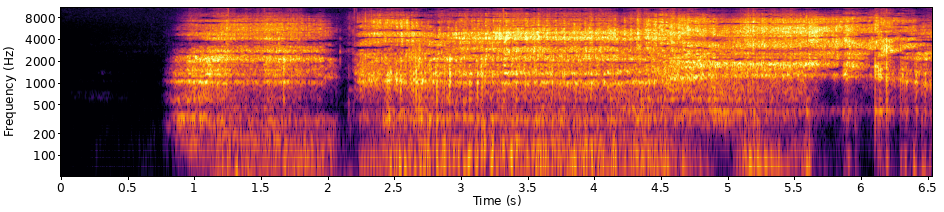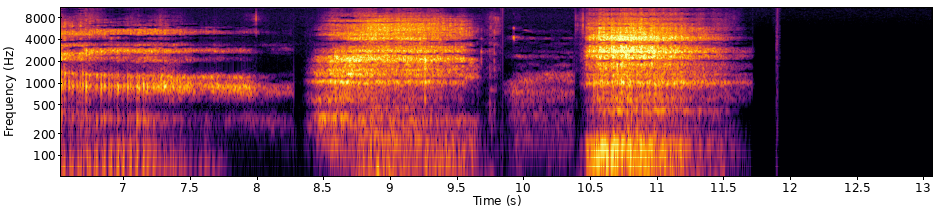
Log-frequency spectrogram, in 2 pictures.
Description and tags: Angry Beast
Recording of myself growling. Applied pitch bend, delay, speed and noise reduction. Recorded with AT2020 mic and Coexant HD Audio, processed using Audacity.
bear, angry, scary, animal, tiger, Angry-beast, beast, lion, monster, angry-monster, growling, deep, growl, big-angry-monster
